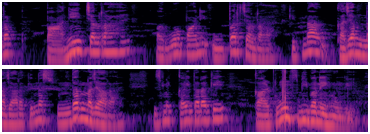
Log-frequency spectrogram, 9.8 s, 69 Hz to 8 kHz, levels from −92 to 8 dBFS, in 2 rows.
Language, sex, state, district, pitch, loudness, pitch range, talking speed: Hindi, male, Uttar Pradesh, Varanasi, 160 Hz, -39 LUFS, 130-190 Hz, 165 wpm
